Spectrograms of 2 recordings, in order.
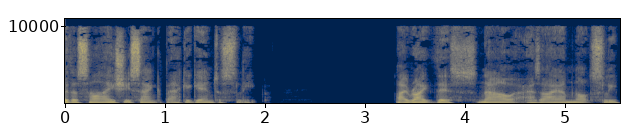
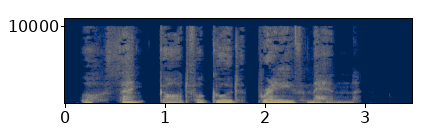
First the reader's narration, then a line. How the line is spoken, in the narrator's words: She sighed, said softly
